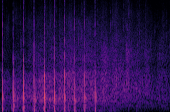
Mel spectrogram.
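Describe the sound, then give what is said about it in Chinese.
A group claps in steady unison, about nine sharp, evenly spaced beats, applauding a group leader who wrote song lyrics, then the clapping gives way to a soft, fading wash of noise. No one speaks. “哎呦，我组长写的，谁是组长啊？给他鼓掌。”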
